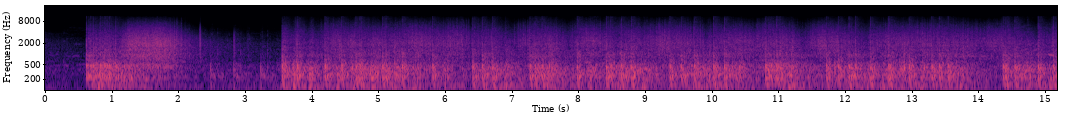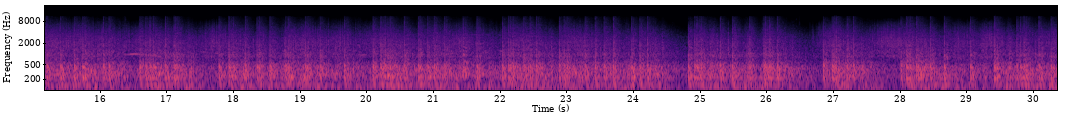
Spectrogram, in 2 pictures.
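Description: Fireworks display: aerial shells bursting and crackling overhead. After a short lull in the first few seconds, the bangs and crackles come densely and without a break.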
